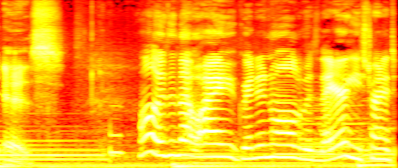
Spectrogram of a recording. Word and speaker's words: Grindelwald: I think you got it right, Grindelwald.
